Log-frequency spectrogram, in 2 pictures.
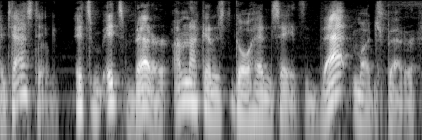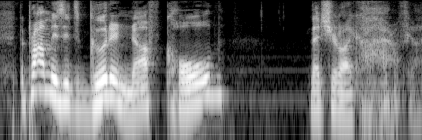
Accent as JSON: {"language": "English", "region": "Kansas", "country": "United States", "tie": "born or raised there", "said": "I grew up in Kansas, and you would put on your high beams at least once a week because there wasn't that many people on."}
